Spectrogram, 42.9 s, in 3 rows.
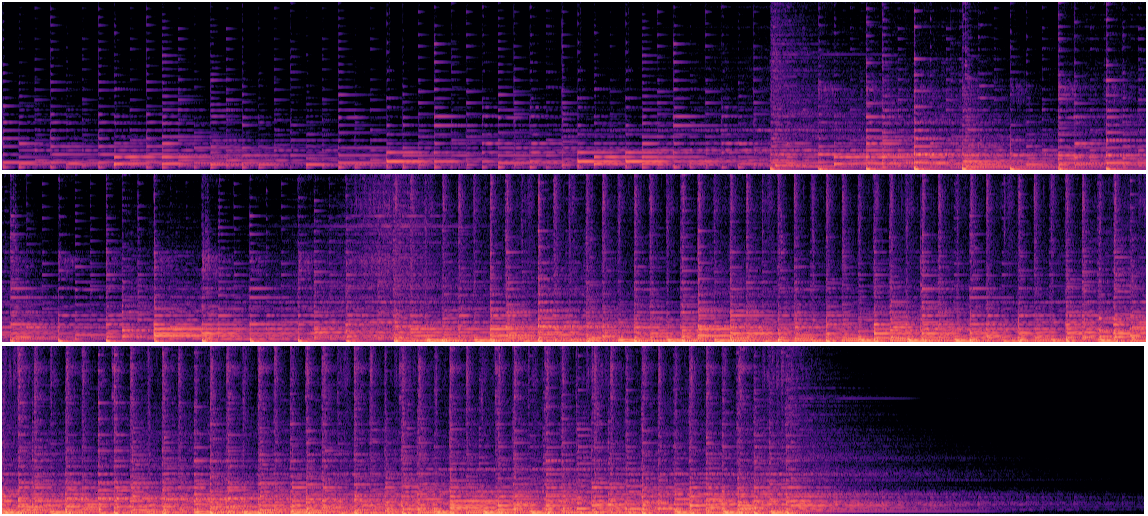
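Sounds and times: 
South American string instruments: 0.0s - 41.6s.

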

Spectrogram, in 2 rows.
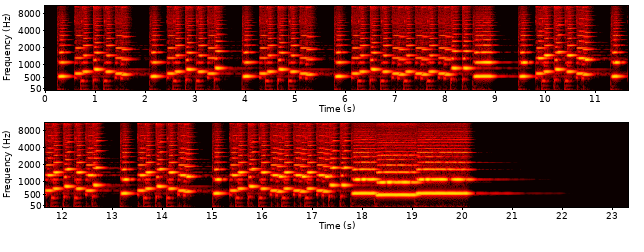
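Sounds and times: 
flute: 0.2s - 21.0s.

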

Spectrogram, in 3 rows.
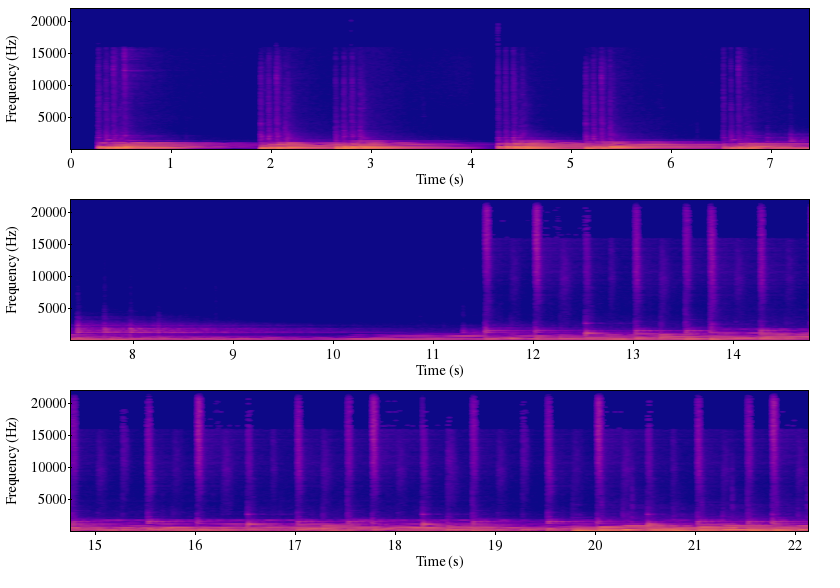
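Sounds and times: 
pure real handpan: 0.3s - 22.1s.

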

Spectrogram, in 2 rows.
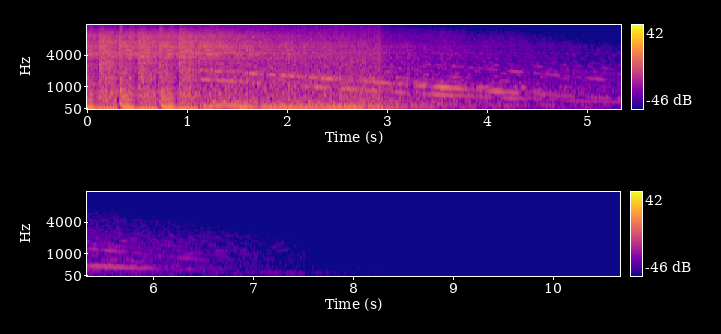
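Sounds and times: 
rave samples: 0.0s - 6.0s.

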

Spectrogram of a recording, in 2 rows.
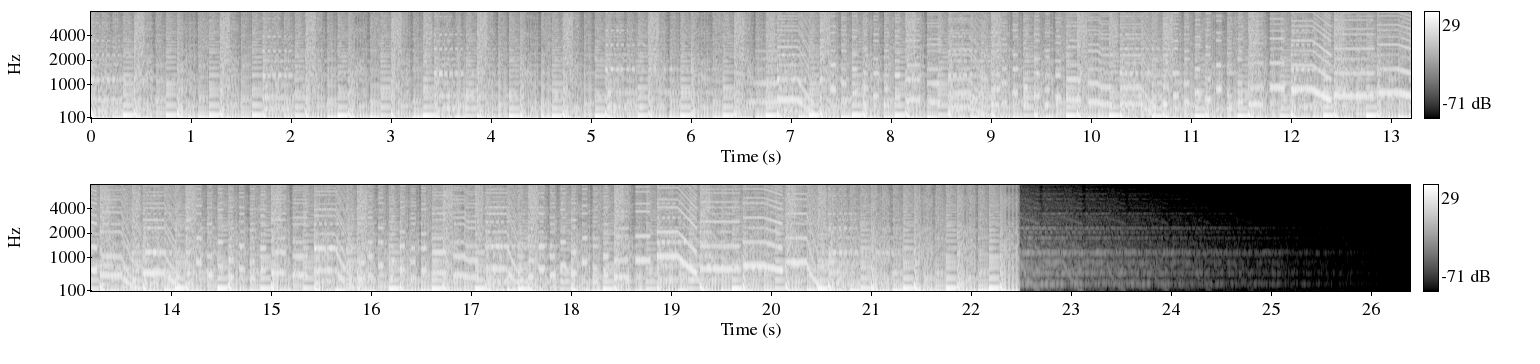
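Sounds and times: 
chiptune music: 0.0s - 22.5s.

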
